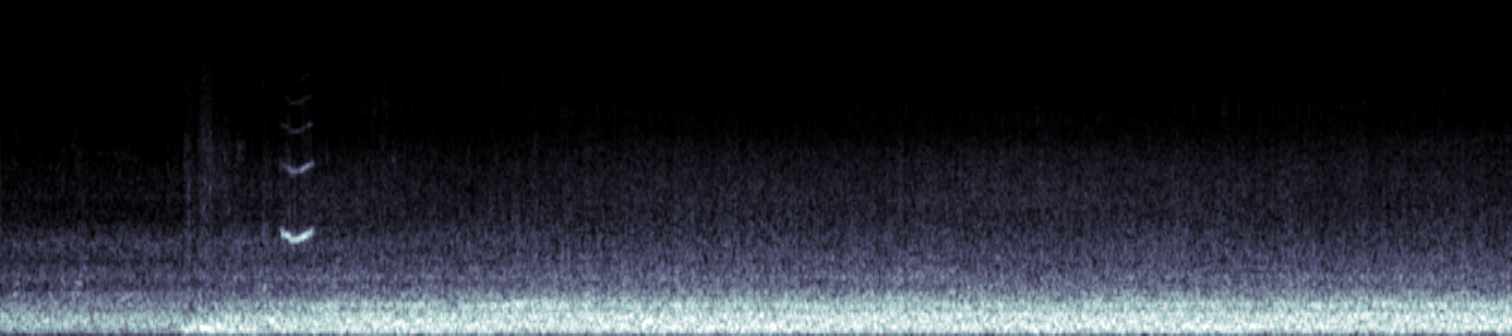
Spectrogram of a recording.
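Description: Jet airliner landing, heard from inside the cabin: a steady loud rumble of engines and rushing air that gets louder about two and a half seconds in and stays loud through the runway roll-out. A short beep-like tone sounds about four seconds in.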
